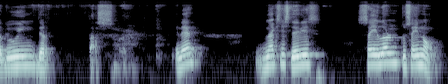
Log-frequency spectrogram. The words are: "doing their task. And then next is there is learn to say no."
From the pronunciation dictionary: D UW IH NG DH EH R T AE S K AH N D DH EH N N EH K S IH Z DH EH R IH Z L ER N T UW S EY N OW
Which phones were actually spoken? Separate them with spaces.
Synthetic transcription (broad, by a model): D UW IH NG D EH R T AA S AH N D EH N N EH K S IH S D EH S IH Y L ER N T UW S EY N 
